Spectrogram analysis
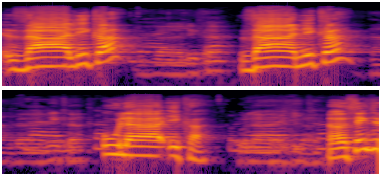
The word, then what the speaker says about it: أولئك: Now the thing to remember about this أولئك, this waw is silent. It's not أولئك. It's written, not pronounced. Yes, so this waw, as I was saying, this waw is silent. You don't say أولئك, you say أولئك.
